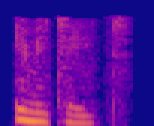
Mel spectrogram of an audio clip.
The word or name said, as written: imitate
